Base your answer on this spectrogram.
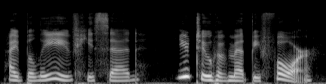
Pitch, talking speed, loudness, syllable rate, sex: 205 Hz, 165 wpm, -18 LUFS, 4.5 syllables/s, female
